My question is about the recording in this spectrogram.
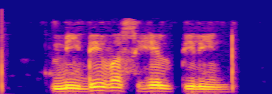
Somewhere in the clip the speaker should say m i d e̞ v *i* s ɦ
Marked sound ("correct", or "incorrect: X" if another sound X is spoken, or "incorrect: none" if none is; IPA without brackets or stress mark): incorrect: a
